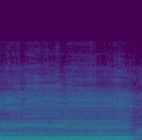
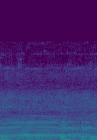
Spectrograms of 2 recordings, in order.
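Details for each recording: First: Hand blender before repair: steady high motor whine with no load, then smooth spin-down; motor turns but the blade shaft does not, drive coupling melted and slipping: melted drive coupling. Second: Hand blender after repair (motor was spinning but the shaft did not turn), reassembled and screws tightened: steady even motor buzz with no rattle, knocking or speed dips; running properly.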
